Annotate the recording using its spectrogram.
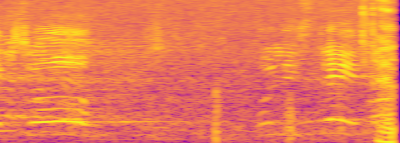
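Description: A faint voice in the first half second, then a single sharp thud of a football being kicked about a second in, with little crowd noise around it.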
